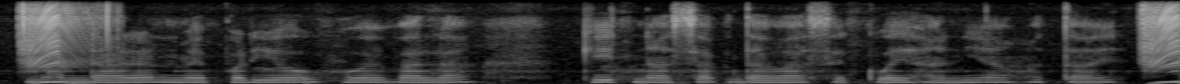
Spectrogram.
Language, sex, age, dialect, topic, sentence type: Magahi, female, 25-30, Western, agriculture, question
